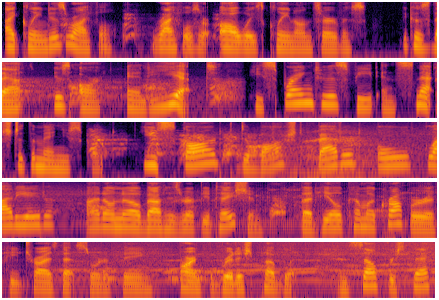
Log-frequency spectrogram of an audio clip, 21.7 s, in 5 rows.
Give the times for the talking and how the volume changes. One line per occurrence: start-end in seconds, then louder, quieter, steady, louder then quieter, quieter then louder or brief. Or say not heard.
0.0-21.6 steady.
